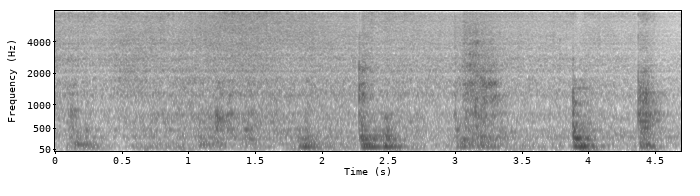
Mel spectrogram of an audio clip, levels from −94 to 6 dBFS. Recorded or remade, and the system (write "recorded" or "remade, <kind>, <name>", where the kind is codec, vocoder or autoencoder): remade, codec, DAC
